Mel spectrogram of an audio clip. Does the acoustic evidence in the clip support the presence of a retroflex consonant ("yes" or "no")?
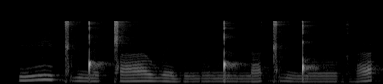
no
